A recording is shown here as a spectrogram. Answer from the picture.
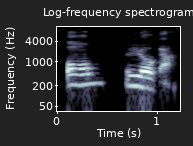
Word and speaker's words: arqueóloga: Q-U-E. La U is silent. Remember, arque. Arqueóloga.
